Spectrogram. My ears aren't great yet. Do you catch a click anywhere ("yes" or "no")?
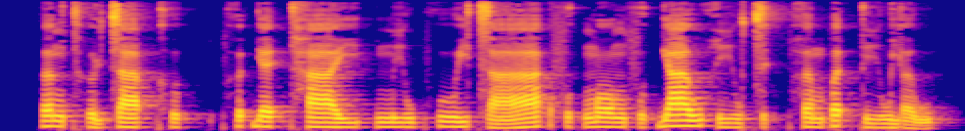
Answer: no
